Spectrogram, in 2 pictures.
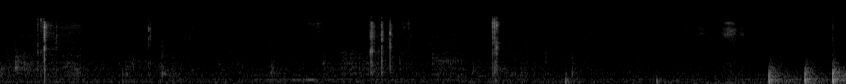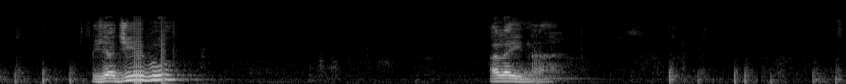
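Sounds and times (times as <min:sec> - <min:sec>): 
pen or marker strokes as a teacher writes: 0:07.7 - 0:09.4, 0:15.1 - 0:16.9
speech: 0:09.4 - 0:10.3, 0:13.4 - 0:14.0.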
